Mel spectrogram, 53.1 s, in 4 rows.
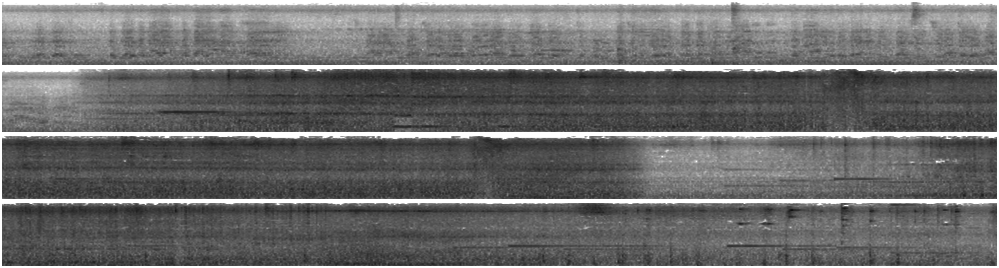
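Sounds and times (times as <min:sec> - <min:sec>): train wheels running on rails: 0:14.4 - 0:53.0.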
